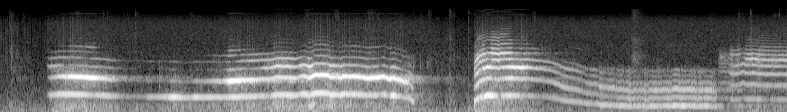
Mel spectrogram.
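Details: Long, drawn-out, wavering meows from kittens at play outside on the grass; a sustained cry of several seconds, then a second that starts high and slides steadily downward.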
